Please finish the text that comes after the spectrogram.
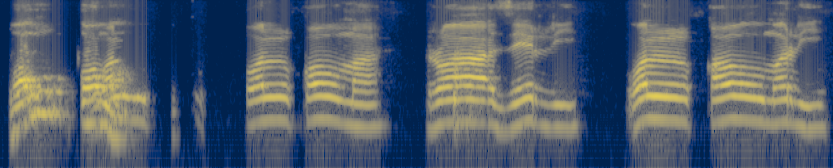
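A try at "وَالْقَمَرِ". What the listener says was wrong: ওয়াল কমারি কওমা নয় ওয়াল কমারি ওয়াল কমারি ওয়াল কমারি ক টান হবে না ওয়াল কমারি আমি আপনার বোঝার জন্য বলেছিলাম ওয়াল কমারি ওয়াল কমারি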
